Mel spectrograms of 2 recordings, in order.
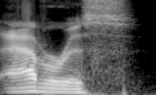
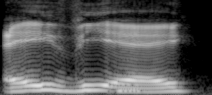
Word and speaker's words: avarice: It's called avarice. Value. Heavenly, I'll play one more. It's one of my core values. Yes. What's the difference? Spell that. All right, avarice, A-V-A-R-I-C-E.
